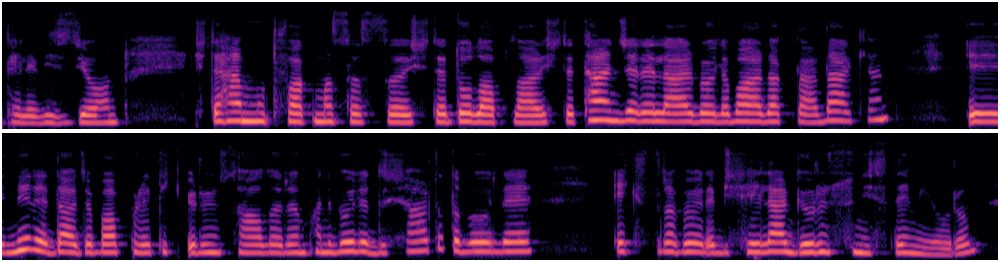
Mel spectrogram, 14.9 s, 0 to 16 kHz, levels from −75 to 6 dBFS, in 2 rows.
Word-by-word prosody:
televizyon, 205 +1 -2 0.6
işte, 240 - -1
hem 255 0 +4
mutfak 240 0 +1
masası, 225 -1 0
işte 220 +1 -2
dolaplar, 215 -3 +2
işte 220 +1 -3
tencereler, 245 -3 +2
böyle, 230 -1 0
bardaklar 230 -2 0
derken, 265 +4 -3 0.6
eee, 230 +1 +5
nerede 280 -6 +4
acaba 235 0 +2
pratik 240 +1 -5
ürün 235 +1 0
sağlarım? 230 0 -4
Hani, 240 -1 -2
böyle, 265 -4 +3
dışarıda 275 +7 -6
da 270 -3 +2
böyle 265 +1 +2 0.6
ekstra, 260 -1 -4
böyle, 240 -3 +1
bir 230 - -7
şeyler 255 +2 +1
görünsün 245 +1 +1
istemiyorum. 215 0 -5
235 Hz, 115 wpm, -22 LUFS, 225-255 Hz, 0.6 s, eee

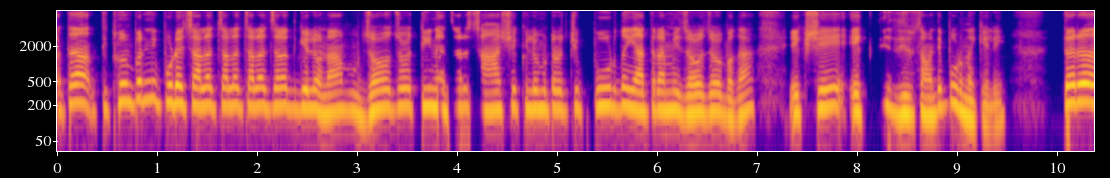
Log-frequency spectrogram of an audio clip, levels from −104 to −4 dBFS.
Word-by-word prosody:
आता 220 +7 +2 0.2
तिथून 225 +7 -1
पण 255 +2 +1
मी 255 0 -3
पुढे 220 -1 +5
चालत-चालत, 200 0 0
चालत-चालत 195 0 0
गेलो 180 -2 +3
ना. 155 +2 0 0.3
जवळजवळ 185 +5 +1
3600 180 -2 -2
किलोमीटरची 180 -1 -2
पूर्ण 195 0 0
यात्रा 175 -1 +2
मी 170 -1 +2
जवळ-जवळ 150 +2 +2
बघा 135 +5 -2 0.5
131 185 +1 -1
दिवसामध्ये 140 +2 +2
पूर्ण 170 - +3
केली. 105 +1 -6 0.6
तर 220 +1 +7
180 Hz, 125 wpm, -24 LUFS, 160-195 Hz, 0.6 s, तर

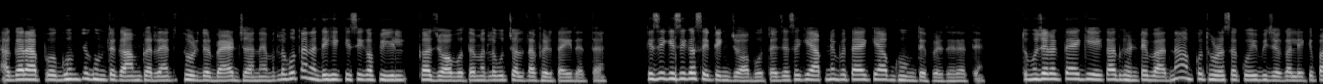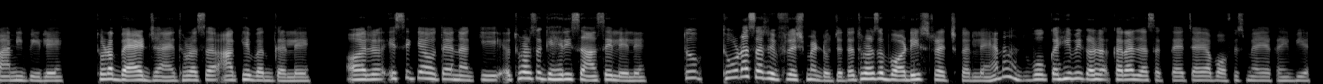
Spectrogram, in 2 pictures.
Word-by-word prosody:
अगर 220 +3 +3
आप 220 -1 +4
घूमते-घूमते 230 +1 +2
काम 195 -1 0
कर 195 -2 0
रहे 190 - -1
हैं 190 - -4
तो 200 - -18
थोड़ी 210 -3 +2
देर 190 -1 0
बैठ 180 +1 0
जाना 180 -1 -3
है 180 - -4
मतलब 225 +5 -3
होता 275 +4 -1
है 315 - -1
ना, 245 - +3
देखिए 225 +1 +3
किसी 225 +1 -2
का 220 - +2
फील्ड 210 0 0
का 220 -1 +4
जॉब 185 -2 +1
होता 185 +1 -1
है, 195 - -3
मतलब 195 +1 -3
वो 200 - -1
चलता-फिरता 185 -4 -2
ही 165 0 -2
रहता 160 -2 -8
है। 170 - -8 0.4
किसी-किसी 260 +1 +2
का 265 0 +5
सिटिंग 210 -6 -1
जॉब 170 -2 -3
होता 175 +1 -4
है, 180 - -2
जैसे 195 +3 -2
कि 225 - -1
आपने 225 +3 +1
बताया 225 0 +1
कि 230 +2 -3
आप 225 -1 +2
घूमते-फिरते 175 -5 -4
रहते 165 -2 -8
हैं। - - -12 0.4
तो 230 - -3
मुझे 245 +2 +5
लगता 250 +1 +1
है 250 -1 +3
कि 235 0 +1
1 220 - -3
आध 230 -1 +3
घंटे 210 0 0
बाद 190 -1 -2
ना 290 +4 -3
आपको 245 -3 -2
थोड़ा 210 -2 +2
सा 215 +1 -3
कोई 210 0 0
भी 210 +1 -3
जगह 190 0 -3
लेकर 180 +2 -4
पानी 190 -1 -1
पी 180 -2 -5
लें, 180 0 -2 0.4
थोड़ा 250 +1 +6
बैठ 205 -2 +5
जाएँ, 180 -2 -3
थोड़ा 200 0 +1
सा 210 +2 -1
आँखें 210 +2 0
बंद 180 -2 -2
कर 170 -2 -2
लें। 170 0 -3 0.4
और 225 +1 +4
इससे 270 +4 -2
क्या 280 +1 0
होता 250 -1 0
है 235 - +1
ना 205 -3 0
कि 205 +2 -4
अ, - - -6
थोड़ा 285 - +5
सा 280 - -1
गहरी 235 +1 +5
साँसें 195 +1 +1
ले 180 -3 0
लें, 175 0 -4 0.4
तो 300 +1 -4 0.3
थोड़ा 330 +5 +2
सा 320 -3 +4
रिफ्रेश्मेन्ट 225 -4 +1
हो 175 - -1
जाता 180 +4 -3
है, - - +2
थोड़ा 260 0 +7
सा 270 0 +5
बॉडी 215 +1 +4
स्ट्रेच 210 -5 -2
कर 180 -1 -4
लें, 175 0 -6
है 215 +8 -2
ना? 360 +4 -3 0.2
वो 230 +2 0
कहीं 245 +3 +3
भी 275 0 0
करा 230 -1 +3
करा 220 0 +4
जा 205 -2 +1
सकता 190 -1 -8
है, 185 - -4
चाहे 195 +1 -4
आप 190 0 -5
ऑफिस 180 +1 -7
में 190 - -7
हैं 180 - -6
या 175 - -6
कहीं 175 +1 -9
भी 180 +2 -9
है। 180 - -7
210 Hz, 275 wpm, -22 LUFS, 185-230 Hz, 0.4 s, थोड़ा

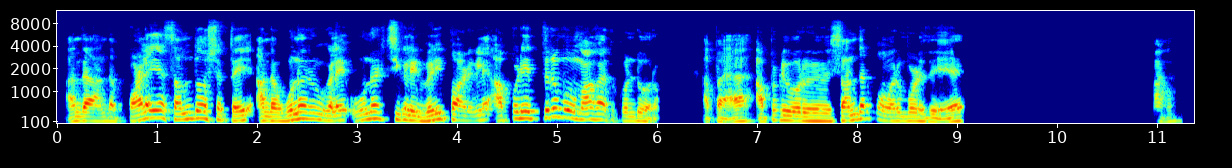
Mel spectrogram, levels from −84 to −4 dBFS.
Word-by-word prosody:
அந்த 130 +3 +2
அந்த 120 +1 -4 0.2
பழைய 205 +10 +4 0.2
சந்தோஷத்தை, 165 -6 +1 0.2
அந்த 130 0 +2 0.2
உணர்வுகளை, 165 -6 +2 0.2
உணர்ச்சிகளின் 165 -8 0
வெளிப்பாடுகளை 155 -3 0
அப்பிடியே 200 +9 0
திரும்பவுமாக 220 -8 +1
அது 150 - -13
கொண்டு 125 0 -4
வரும். - - -6 0.4
அப்ப - - -15 0.4
அப்பிடி 150 0 -3
ஒரு 125 -1 +2 0.3
சந்தர்ப்பம் 160 +1 +1
வரும்பொழுது 125 -3 -2 2.2
ஆஹ். 110 +2 -14
155 Hz, 100 wpm, -23 LUFS, 130-190 Hz, 2.2 s, பழைய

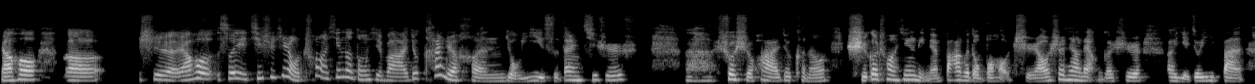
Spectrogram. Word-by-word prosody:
然 185 +1 +7
后 215 0 +7 0.3
呃， 185 -1 +4 0.4
是， 220 +2 -3
然 195 +2 +2
后 275 -3 +3
所 275 +5 0
以 265 -3 -1
其 280 +4 -6
实 330 +3 -5
这 365 +4 -6
种 - - +1
创 395 -8 -5
新 340 +5 -7
的 330 - 0
东 220 -3 -4
西 220 -1 -6
吧， 180 -2 -1
就 265 - -4
看 420 +10 0
着 200 - +4
很 155 -5 -4
有 150 -5 -1
意 160 +2 -1
思， 160 0 -9
但 200 0 +1
是 - - +2
其 205 +2 -6
实 200 0 -3 0.6
啊， - - -6
说 235 -2 +3
实 180 -6 0
话， 170 -1 +1
就 180 +2 -5
可 175 - -7
能 155 +1 -3 0.2
10 180 - +7
个 240 - +5
创 230 -3 +1
新 215 0 0
里 180 - -1
面 140 - -3
8 205 +1 +2
个 180 - +2
都 150 - +1
不 150 +1 0
好 150 - -2
吃， 150 - -5
然 150 +1 +3
后 165 - +2
剩 225 +4 0
下 205 -2 +3
2 180 - 0
个 155 - -4
是 170 +1 0 0.3
呃， 175 - 0
也 155 - -1
就 170 - +2
一 175 +1 +1
般。 155 -3 +2
190 Hz, 270 characters per minute, -23 LUFS, 170-225 Hz, 0.6 s, 然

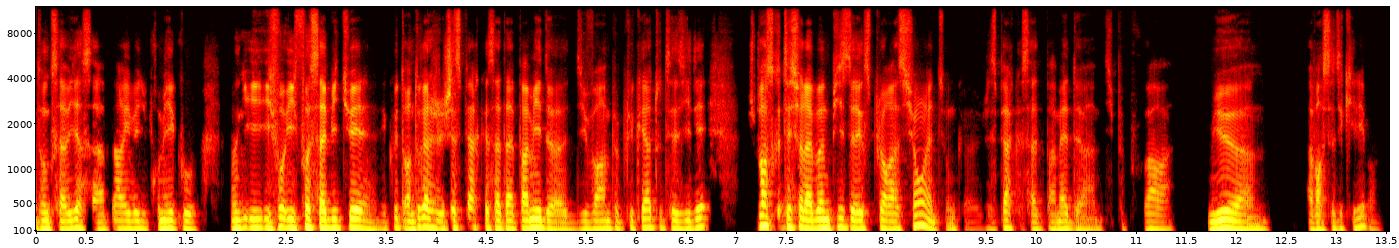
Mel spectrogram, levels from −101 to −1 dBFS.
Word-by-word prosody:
donc 120 -1 +1
ça 115 - -1
veut 115 - +2
dire, 130 -2 +2
ça 115 - -9
va 110 - -4
pas 120 +3 -8
arriver 120 0 0
du 115 - -4
premier 120 +1 +2
coup. 110 0 -3 0.3
Donc 120 +1 +4
i 130 -1 +2
il 130 - +2
faut 140 +4 +2
il 130 -1 +5
faut 140 - +4
s'habituer. 130 -1 +4
Écoute, 125 +4 -8
en 115 - +1
tout 115 - +2
cas, 145 -2 +4
j'espère 130 +3 -2
que 135 - -3
ça 125 -1 0
t'a 120 0 0
permis 125 +3 +5
de 120 0 -2
d'y 105 +1 -8
voir 115 +1 -2
un 120 - 0
peu 120 0 -4
plus, 125 +2 -8
clair 135 +2 -1
toutes 130 -3 -10
ces 120 -1 -1
idées. 135 +5 0 0.4
Je - - -20
pense 160 0 +5
que - - -7
tu 145 - +1
es - - +2
sur 140 +1 +2
la 125 - +7
bonne 130 0 +6
piste 135 +2 -3
de 125 - +4
l'exploration 120 +6 0
et 120 - -1
donc, 110 +2 -11
heu, 105 0 -25
j'espère 110 +2 -6
que - - -20
ça - - -9
va - - -5
te 105 - -13
permettre 110 +2 -3
de, 115 - -6
un 115 0 -9
petit 110 - -18
peu, 115 - -24
pouvoir, 110 0 -8
heu, - - -15 0.4
mieux, 120 +2 +6
heu, 110 +1 -2 0.5
avoir 110 -1 -3
cet 110 +3 -8
équilibre. 125 +1 -7
120 Hz, 300 wpm, -24 LUFS, 115-130 Hz, 0.5 s, la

